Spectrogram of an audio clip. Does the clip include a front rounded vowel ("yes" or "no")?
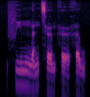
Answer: yes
